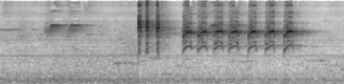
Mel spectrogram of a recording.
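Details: Konin, a Crimson Sunbird, singing in a lure recording meant to get young birds singing: a faint high whistle, then a sharp chirp burst and a run of six or seven quick, bright repeated notes.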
